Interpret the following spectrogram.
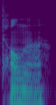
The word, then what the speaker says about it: Tonga: It's To- It's actually pronounced Tonga. Do you know that? Tonga? It really is. How Tonga? It's not It's not You don't say the G.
